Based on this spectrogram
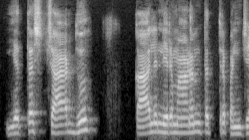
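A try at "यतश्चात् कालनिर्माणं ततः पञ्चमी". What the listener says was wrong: यहाँ पे निर्माणम शब्द नहीं है, हाँ, ये थोड़ा ध्यान रखना कि यहाँ पे जब हम प्रारंभ में पढ़ते हैं, क्योंकि हम लोग निर्माण ही शब्द जान रहे हैं तो निर्माण बोलते रहे हैं, ठीक है।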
